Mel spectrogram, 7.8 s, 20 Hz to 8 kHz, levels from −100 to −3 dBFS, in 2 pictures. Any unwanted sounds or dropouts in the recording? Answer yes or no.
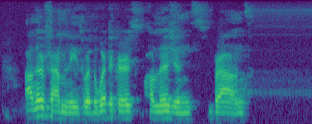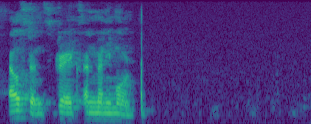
no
